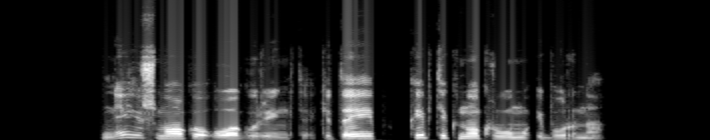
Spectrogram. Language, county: Lithuanian, Klaipėda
